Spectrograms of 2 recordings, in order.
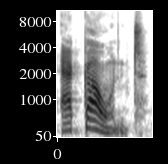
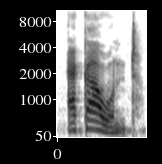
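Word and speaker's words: account: এ ও ইউ থাকবে, সেখানে কিন্তু ডাবল সি এর উচ্চারণ শুধু একটাই করতে হবে, ক, এই সাউন্ডটাই আমাদেরকে করতে হবে।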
